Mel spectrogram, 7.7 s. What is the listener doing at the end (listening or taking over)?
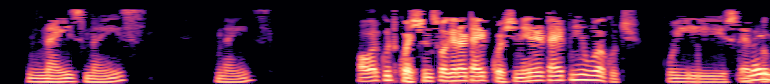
taking over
